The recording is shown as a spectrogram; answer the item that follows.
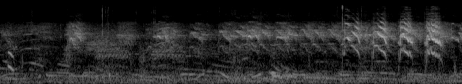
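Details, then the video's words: Wild ringneck parakeets feeding on sunflower seeds, nuts and apples in Hyde Park, London, giving harsh, high screeching calls that grow louder and denser toward the end, over a murmur of background chatter and other birds. "Wild ringneck parakeets enjoying 3 course meal in Hyde Park London"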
